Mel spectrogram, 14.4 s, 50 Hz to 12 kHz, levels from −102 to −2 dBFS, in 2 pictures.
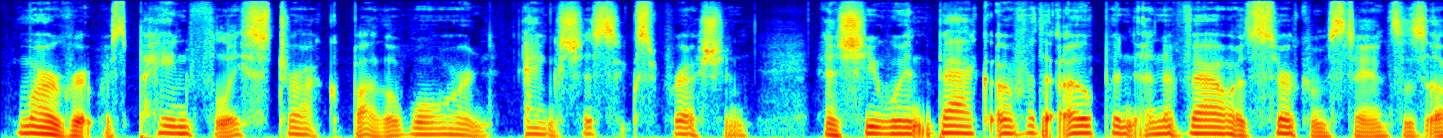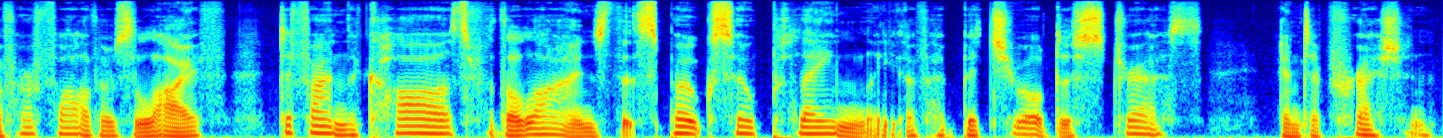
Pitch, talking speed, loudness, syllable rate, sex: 135 Hz, 160 wpm, -20 LUFS, 4.8 syllables/s, female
